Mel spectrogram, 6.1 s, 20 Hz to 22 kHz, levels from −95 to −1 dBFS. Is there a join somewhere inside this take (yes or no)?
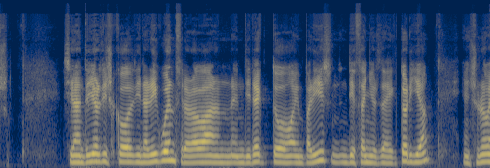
no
